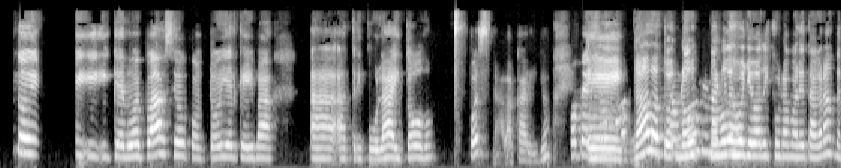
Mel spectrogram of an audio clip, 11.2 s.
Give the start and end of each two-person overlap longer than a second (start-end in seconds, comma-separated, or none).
7.8-9.9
